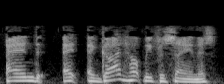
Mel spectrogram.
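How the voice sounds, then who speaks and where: A man's voice: on the high side, normal speed. A man hosting a radio show, telling a story in a profane, ranting way. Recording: slightly muffled radio broadcast, faint hiss.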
